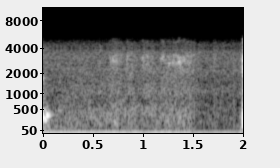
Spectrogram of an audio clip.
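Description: Near silence: a pause between sentences of speech, with only faint background hiss.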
